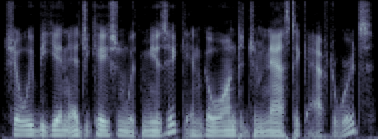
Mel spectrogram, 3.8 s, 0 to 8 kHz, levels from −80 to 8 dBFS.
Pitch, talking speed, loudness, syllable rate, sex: 95 Hz, 190 wpm, -21 LUFS, 5.7 syllables/s, male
